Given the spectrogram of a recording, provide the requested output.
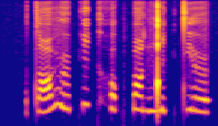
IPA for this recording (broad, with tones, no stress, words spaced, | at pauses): tɑ˩˥və˞˩˥ki˦˥k hɔ˩˥kpɑ˥˧ŋ͡ǃi˦˥k tʲə˞˥˧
